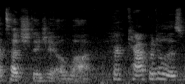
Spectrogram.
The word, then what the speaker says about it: Qapital: It's pronounced. It's Qapital. It's definitely Qapital. It's a big old Q, guys.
